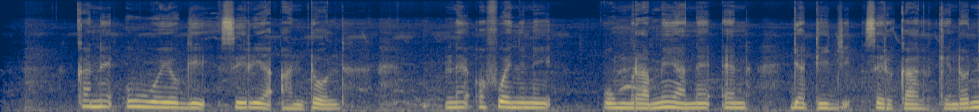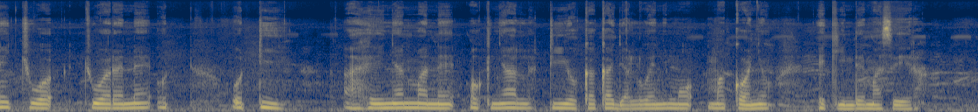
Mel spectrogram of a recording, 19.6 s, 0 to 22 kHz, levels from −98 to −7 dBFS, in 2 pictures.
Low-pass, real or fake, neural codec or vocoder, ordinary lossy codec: none; real; none; none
